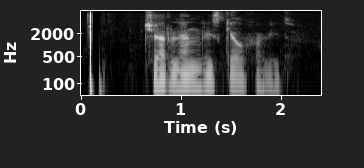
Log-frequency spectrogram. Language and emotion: Russian, neutral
